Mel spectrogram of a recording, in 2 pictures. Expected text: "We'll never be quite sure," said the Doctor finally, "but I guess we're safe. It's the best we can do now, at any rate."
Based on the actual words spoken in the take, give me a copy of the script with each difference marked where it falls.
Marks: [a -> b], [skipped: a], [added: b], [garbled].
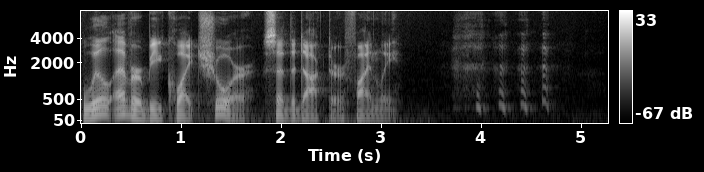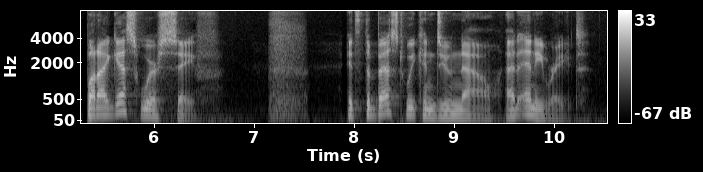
"We'll [never -> ever] be quite sure," said the Doctor finally, "but I guess we're safe. It's the best we can do now, at any rate."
